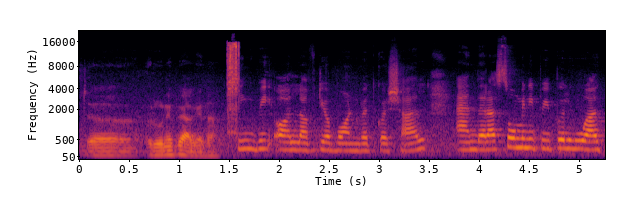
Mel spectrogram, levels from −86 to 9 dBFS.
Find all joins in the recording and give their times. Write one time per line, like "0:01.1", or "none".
0:01.5

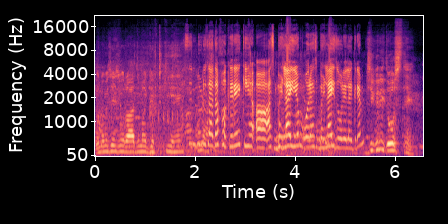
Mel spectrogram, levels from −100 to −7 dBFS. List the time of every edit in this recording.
0:02.1
0:05.3

